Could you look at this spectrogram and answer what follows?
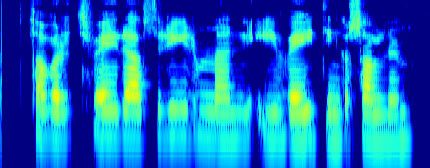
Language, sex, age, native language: Icelandic, female, 11, Icelandic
